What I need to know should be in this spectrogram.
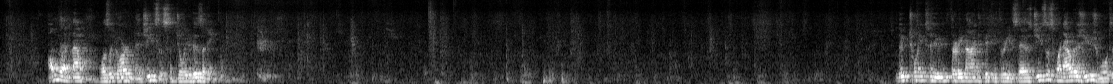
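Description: A piano plays a gentle melody in a large echoing room.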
